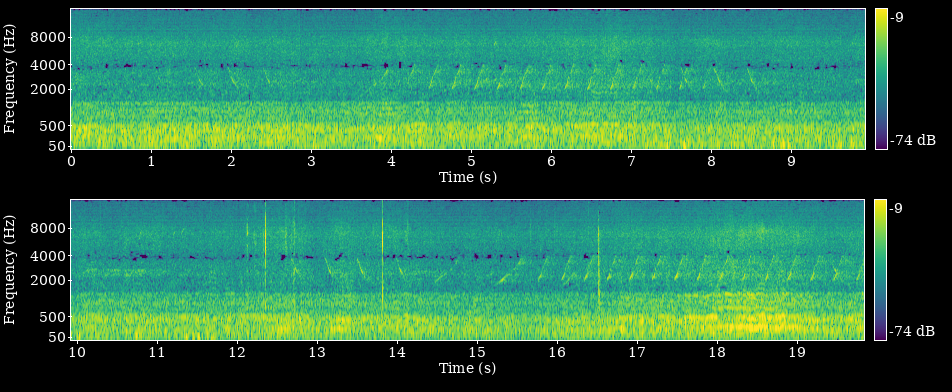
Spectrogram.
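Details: Steady low drone of a honey bee colony at a hive in Mt. Perry, Ohio, opened for inspection and varroa mite treatment; even hum throughout with scattered faint rising chirps and a few sharp clicks.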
